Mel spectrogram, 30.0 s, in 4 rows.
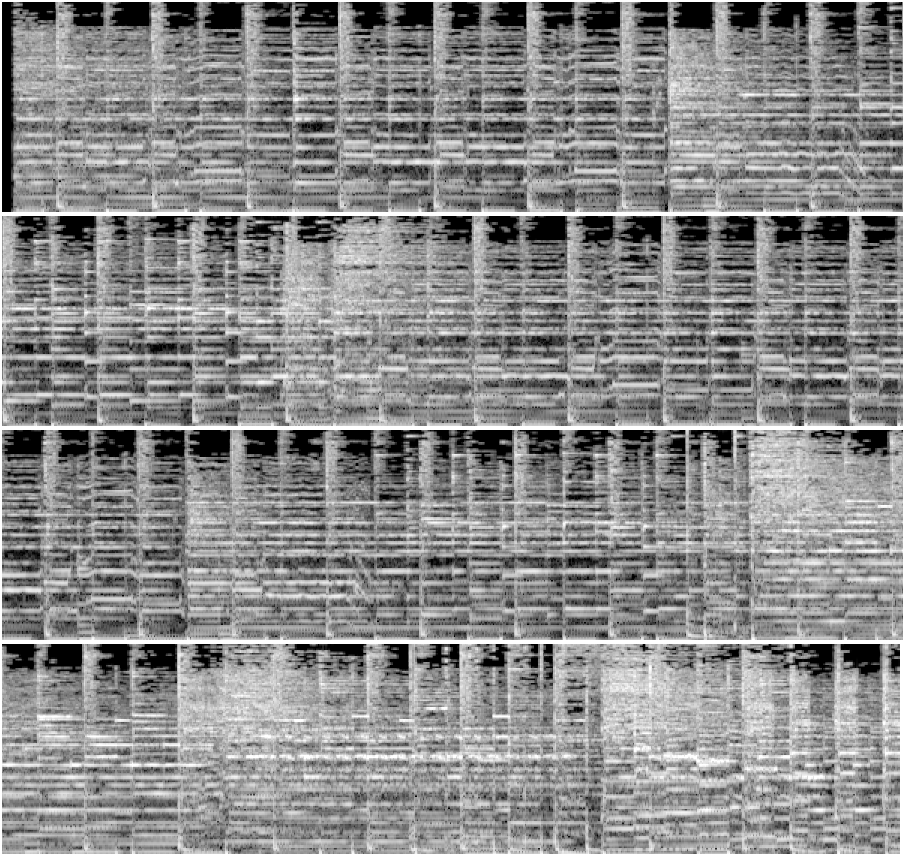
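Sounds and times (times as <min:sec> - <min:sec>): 
glam rock music with Hammond organ: 0:00.1 - 0:29.9.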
